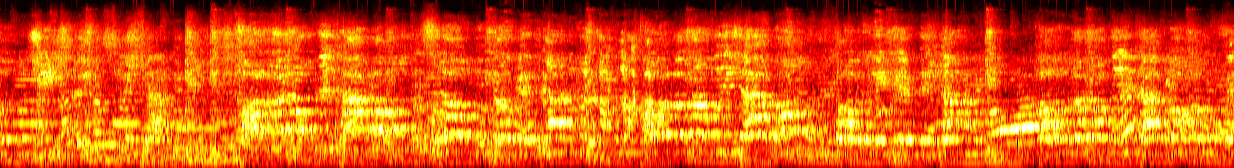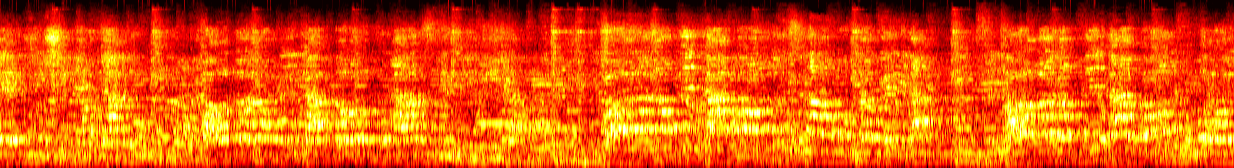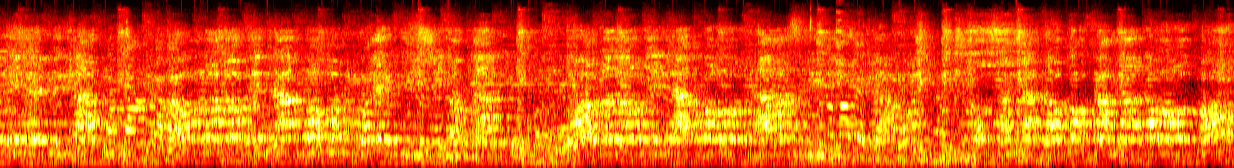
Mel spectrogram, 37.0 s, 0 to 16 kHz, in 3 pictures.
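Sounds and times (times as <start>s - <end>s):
women's choir singing: 0.0s - 37.0s.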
